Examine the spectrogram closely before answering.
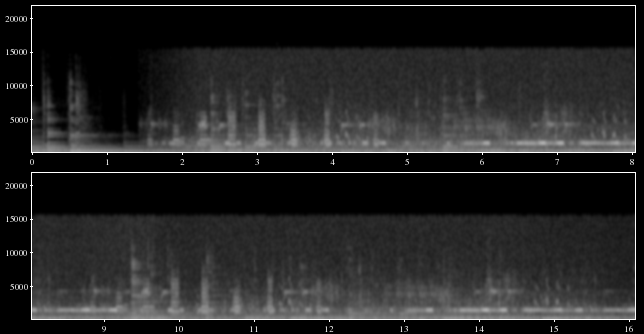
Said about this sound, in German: Das war die Samtente.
